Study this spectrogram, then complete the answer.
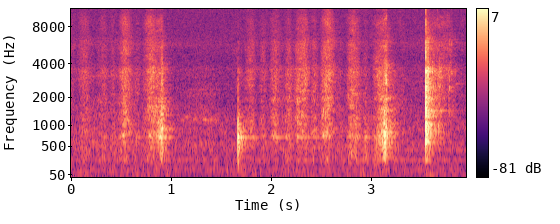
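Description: A knife or scraper cuts through a sticky, wet three-ingredient bread dough, giving a few soft rasping strokes and sharper scraping touches against a board, close and fairly quiet with no voices.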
